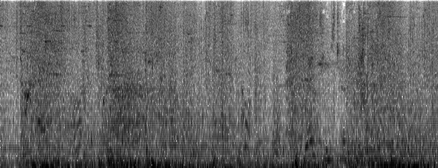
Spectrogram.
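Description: Game characters clash with sharp hits and impacts.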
